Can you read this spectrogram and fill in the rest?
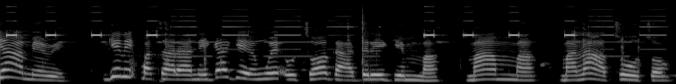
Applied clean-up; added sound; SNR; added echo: classical method log-MMSE.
